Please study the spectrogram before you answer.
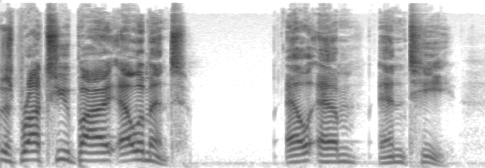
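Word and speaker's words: LMNT: Like it was demanding, but it was also Today's episode is brought to you by Element. LM NT. It's okay to say it either way. It's pronounced Element.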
